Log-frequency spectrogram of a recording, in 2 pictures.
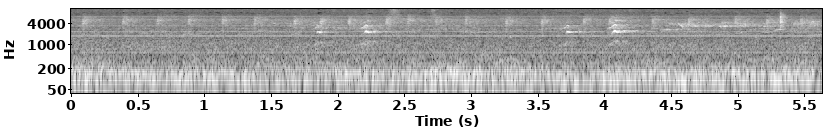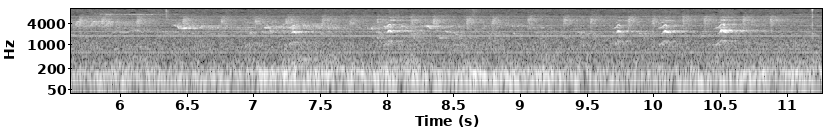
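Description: Short bird calls, about a dozen at irregular intervals, some in quick pairs, each a brief note falling in pitch, over a low rumble.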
